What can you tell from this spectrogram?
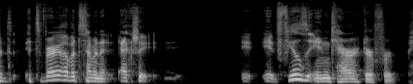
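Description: No technical faults can be heard in the speech.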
